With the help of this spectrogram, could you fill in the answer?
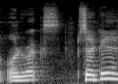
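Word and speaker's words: Olrox: initially heard it, I thought his name was Orlex, but upon searching up videos of him on YouTube and listening to how Julia Belmont said his name, it's apparently pronounced Olrex, not Orlex.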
